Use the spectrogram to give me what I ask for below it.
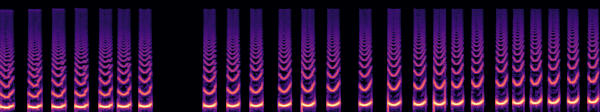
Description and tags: Going up
Bip sounds to show something rising.
Made for a short film:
